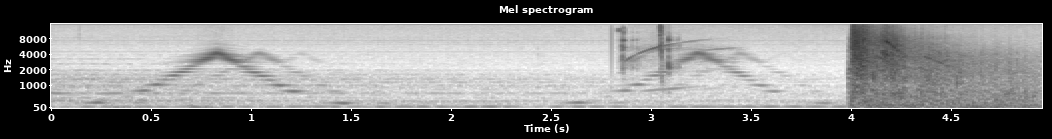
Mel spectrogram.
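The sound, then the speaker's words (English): A single sharp gunshot bursts out loudly near the end, during a video game's end-of-level summary, its noisy crack lingering, after a stretch of soft, sweeping electronic chirps and a low hum. “So it goes to the end summary of the level and you hear a gunshot.”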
